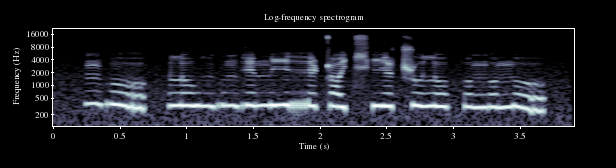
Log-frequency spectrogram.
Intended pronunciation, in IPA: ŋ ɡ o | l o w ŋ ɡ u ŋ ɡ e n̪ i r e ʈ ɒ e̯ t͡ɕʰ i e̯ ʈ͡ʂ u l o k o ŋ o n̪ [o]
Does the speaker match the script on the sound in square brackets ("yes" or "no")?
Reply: yes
